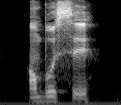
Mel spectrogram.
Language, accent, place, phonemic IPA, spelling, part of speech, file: French, France, Lyon, /ɑ̃.bɔ.se/, embosser, verb, LL-Q150 (fra)-embosser.wav
- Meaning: 1. to emboss 2. to moor a vessel with cables from both the prow and the stern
